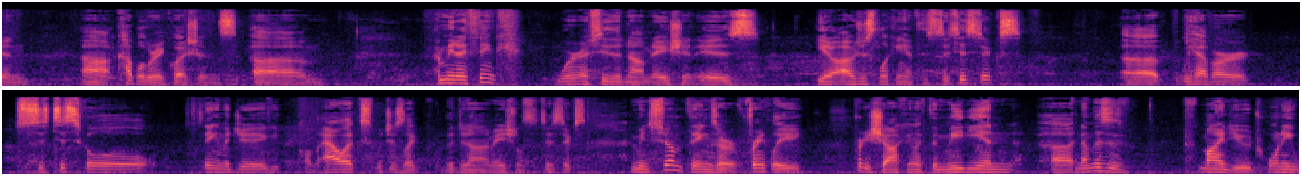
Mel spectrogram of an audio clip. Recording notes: In this special episode recorded live from the General Assembly of the Christian Church (Disciples of Christ).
